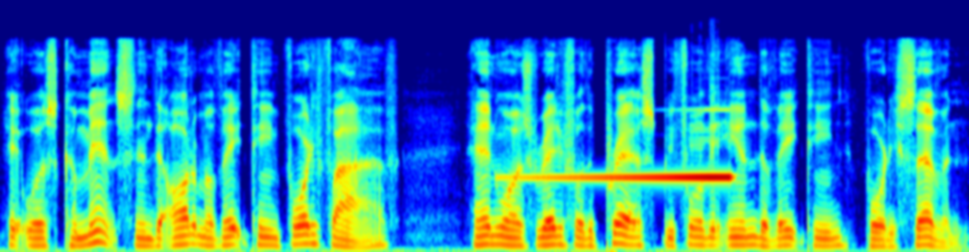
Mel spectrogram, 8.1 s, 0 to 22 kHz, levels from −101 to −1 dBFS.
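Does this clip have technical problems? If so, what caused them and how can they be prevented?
Yes, there's a loudspeaker feedback squeal from 4.13 to 6.14 s. A single tone at 1.2 kHz swells over roughly two seconds until it sits around 15 dB above the speech. The mic is hearing the loudspeaker it feeds, and at that frequency the loop gain tops one, so the tone keeps feeding itself. To prevent it, keep the mic out of the speaker's coverage, lower the gain, or notch out 1.2 kHz.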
